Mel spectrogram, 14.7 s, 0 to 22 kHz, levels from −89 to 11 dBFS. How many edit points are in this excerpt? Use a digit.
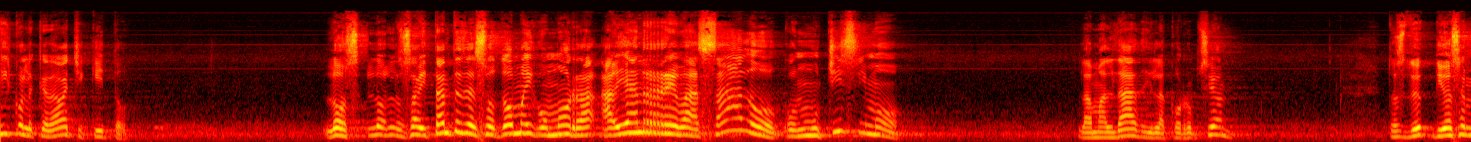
1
